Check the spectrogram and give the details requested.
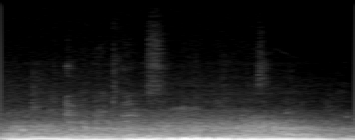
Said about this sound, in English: After it was over, I talked to one of them in the school's parking lot as a pair of firefighting air tanker planes passed overhead on their way to scoop water out of Seeley Lake.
